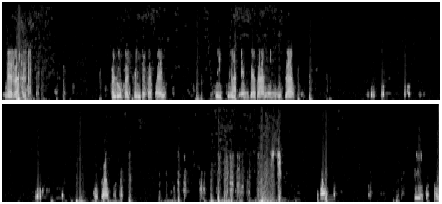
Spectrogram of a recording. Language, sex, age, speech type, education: Hausa, female, 15-29, spontaneous, primary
